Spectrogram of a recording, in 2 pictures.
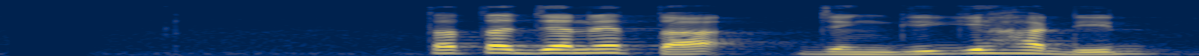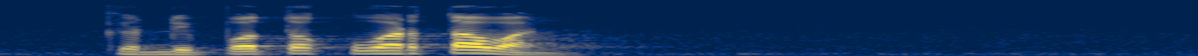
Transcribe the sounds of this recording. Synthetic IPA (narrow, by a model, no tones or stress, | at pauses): t̪at̪ad͡ʒanɛt̪ad͡ʒɨŋɡiɡiɦadid̚ | kɨrdipɔt̪ɔkuwart̪awan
